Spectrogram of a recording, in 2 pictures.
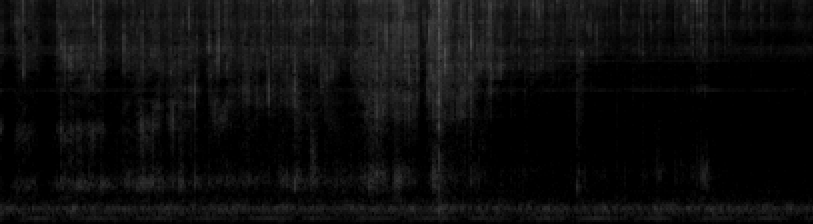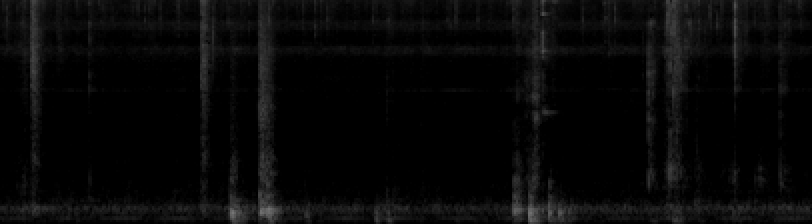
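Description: Hot water poured faintly from a jug onto cut eggplant cubes in a plastic container over the first few seconds, followed by scattered soft knocks and handling rustles, the loudest a short cluster about ten seconds in and another past thirteen seconds.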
